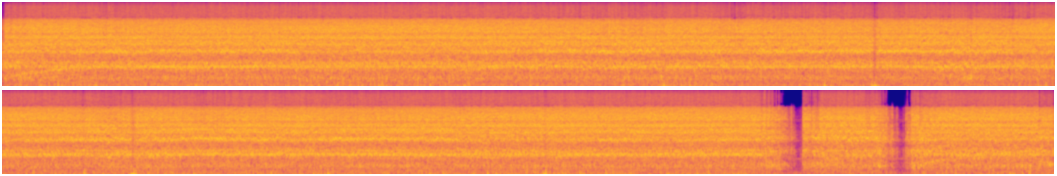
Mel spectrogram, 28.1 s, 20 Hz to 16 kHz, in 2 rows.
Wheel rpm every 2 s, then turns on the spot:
180, 230, 210, 230, 230, 230, 220, 220, 230, 230, 220, 220, 110, 160.
none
